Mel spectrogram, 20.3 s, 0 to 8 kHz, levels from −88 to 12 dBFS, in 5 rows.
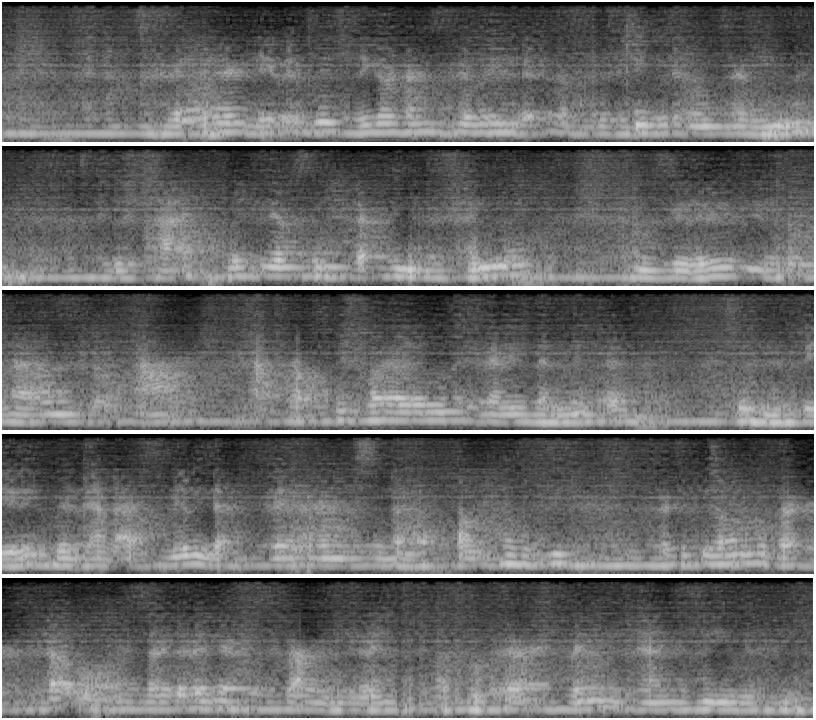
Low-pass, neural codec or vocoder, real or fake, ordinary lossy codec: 7.2 kHz; codec, 44.1 kHz, 0.9 kbps, DAC; fake; none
